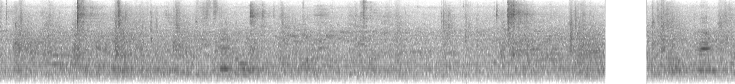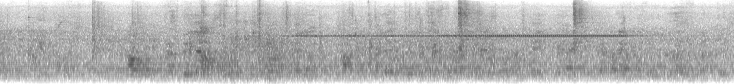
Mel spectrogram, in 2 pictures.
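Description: Indoor sports-hall ambience with a murmur of many people talking and scattered sharp clicks. The sound cuts out completely for a moment about six seconds in. Near the end a steady high tone sounds for about three seconds.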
